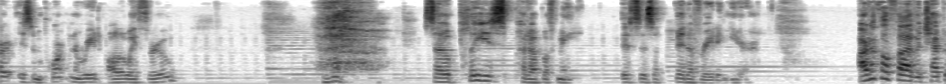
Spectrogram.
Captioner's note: sigh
